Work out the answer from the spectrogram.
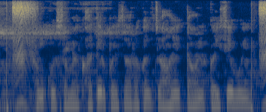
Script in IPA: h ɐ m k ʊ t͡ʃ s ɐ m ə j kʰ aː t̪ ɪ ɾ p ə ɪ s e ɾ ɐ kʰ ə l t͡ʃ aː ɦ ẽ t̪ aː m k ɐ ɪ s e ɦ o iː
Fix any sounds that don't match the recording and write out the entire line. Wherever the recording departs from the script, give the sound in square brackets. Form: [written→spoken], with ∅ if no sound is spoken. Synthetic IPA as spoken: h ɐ m k ʊ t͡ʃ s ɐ m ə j kʰ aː t̪ ɪ ɾ p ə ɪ s [e→a] ɾ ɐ kʰ ə l t͡ʃ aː ɦ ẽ t̪ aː [m→n] k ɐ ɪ s e ɦ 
